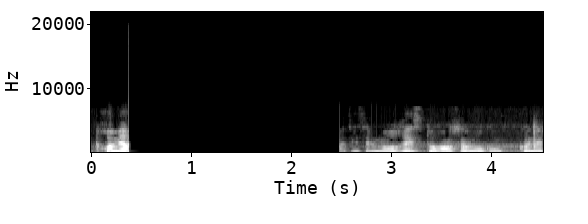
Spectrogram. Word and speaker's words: restaurant: Donc le son en s'écrit à N et on a une lettre muette à la fin du mot restaurant, c'est le T auquel il faut penser.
